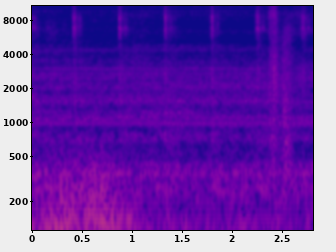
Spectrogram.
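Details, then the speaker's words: 12-volt diesel heater with 5-liter tank, run from a marine battery to heat a workshop; steady fan hum, faint constant burning tone and the fuel pump ticking about twice a second, a little noisy but running normally. "And you can hear it. You can hear it burning. It is a cool little heater."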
